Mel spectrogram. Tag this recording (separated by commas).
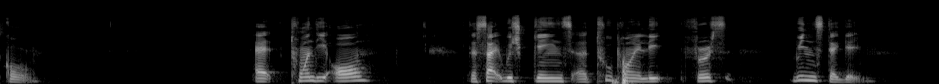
Speech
